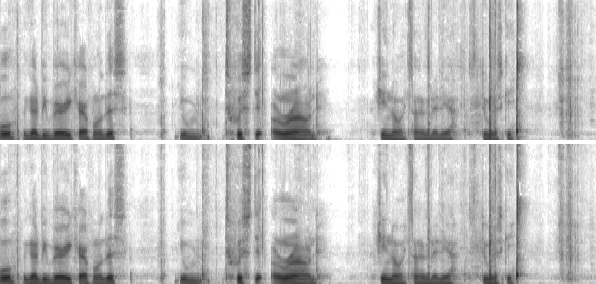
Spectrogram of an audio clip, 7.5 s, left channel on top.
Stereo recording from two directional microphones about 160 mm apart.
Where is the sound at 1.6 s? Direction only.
30° left (ahead or behind).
